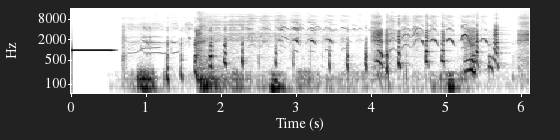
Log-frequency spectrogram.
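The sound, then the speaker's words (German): A single steady censor bleep sounds for about half a second, loud and clean, followed by several people breaking into lively laughter and chuckling. “Aber ich muss es wahrscheinlich piepsen, das fürchte ich mich schon.”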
